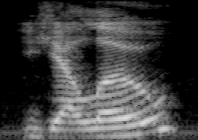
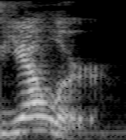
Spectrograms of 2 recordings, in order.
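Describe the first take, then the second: First: The word ends in a clear 'oh' sound. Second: The word ends in an 'er' sound. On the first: This is the standard pronunciation. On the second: This is the local Kentucky dialect form.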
